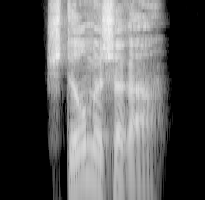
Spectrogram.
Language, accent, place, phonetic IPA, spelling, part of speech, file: German, Germany, Berlin, [ˈʃtʏʁmɪʃəʁɐ], stürmischerer, adjective, De-stürmischerer.ogg
- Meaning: inflection of stürmisch: 1. strong/mixed nominative masculine singular comparative degree 2. strong genitive/dative feminine singular comparative degree 3. strong genitive plural comparative degree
